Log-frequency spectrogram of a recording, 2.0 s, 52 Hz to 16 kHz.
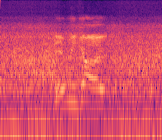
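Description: A US Air Force KC-135 tanker powered by CFM International jet engines of 21,600 pounds of thrust each roars steadily and loudly at RAF Mildenhall, a constant broad jet noise with a voice speaking over it.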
